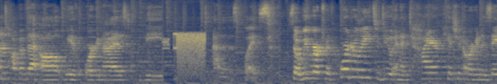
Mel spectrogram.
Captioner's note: beep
